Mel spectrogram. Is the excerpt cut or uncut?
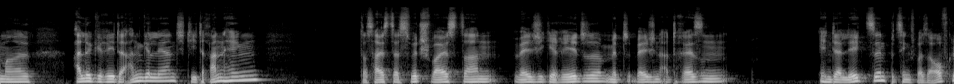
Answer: uncut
